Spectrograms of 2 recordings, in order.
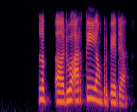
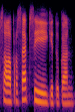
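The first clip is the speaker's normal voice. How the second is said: ordinary talk, nothing marked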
